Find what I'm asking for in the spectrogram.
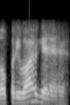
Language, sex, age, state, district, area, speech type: Hindi, male, 45-60, Bihar, Begusarai, urban, conversation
